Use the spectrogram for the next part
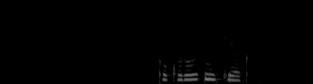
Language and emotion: Russian, neutral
